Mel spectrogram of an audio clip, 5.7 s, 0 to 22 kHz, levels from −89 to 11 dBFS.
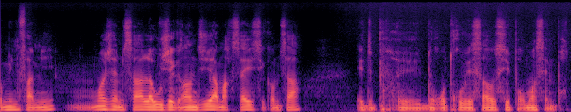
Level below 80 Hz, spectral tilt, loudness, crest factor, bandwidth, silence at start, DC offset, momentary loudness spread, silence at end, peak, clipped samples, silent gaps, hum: -34 dBFS; -7 dB/octave; -19 LUFS; 18 dB; 19.5 kHz; 0 s; under 0.1%; 10 LU; 0.05 s; -2 dBFS; under 0.1%; none; none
